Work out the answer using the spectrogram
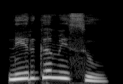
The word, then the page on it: ನಿರ್ಗಮಿಸು: kannada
